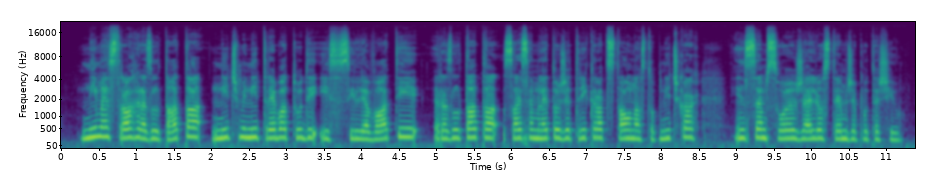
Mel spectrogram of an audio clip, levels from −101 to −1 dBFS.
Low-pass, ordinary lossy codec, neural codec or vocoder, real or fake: 19.8 kHz; none; none; real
